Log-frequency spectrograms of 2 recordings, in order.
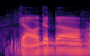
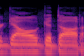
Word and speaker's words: Gal Gadot: Gal Gadot, or Gal Gadot, actually. I guess it's pronounced.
